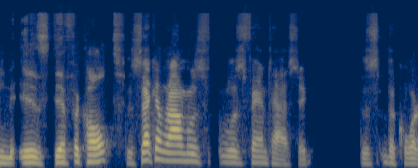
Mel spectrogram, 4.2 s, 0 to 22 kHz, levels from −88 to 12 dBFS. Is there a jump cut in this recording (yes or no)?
yes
